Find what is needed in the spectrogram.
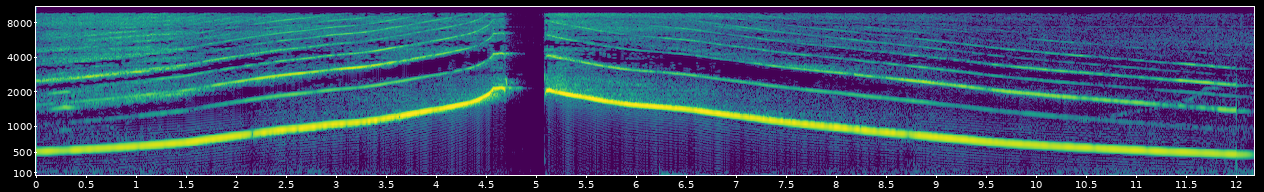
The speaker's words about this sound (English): How about a slide whistle?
